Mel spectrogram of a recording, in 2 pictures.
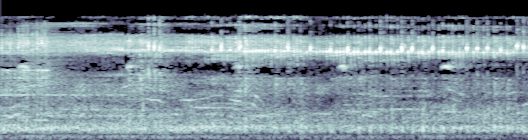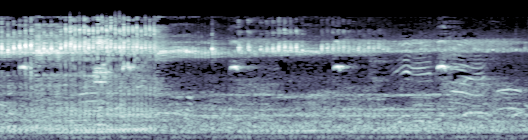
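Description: Busy street-parade ambience: crowd voices and music, with a motorcycle engine passing close during the first several seconds before the sound drops back.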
